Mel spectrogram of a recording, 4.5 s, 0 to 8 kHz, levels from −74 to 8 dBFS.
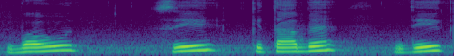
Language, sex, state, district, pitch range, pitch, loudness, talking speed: Hindi, male, Uttar Pradesh, Hamirpur, 165-210 Hz, 185 Hz, -13 LUFS, 65 wpm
